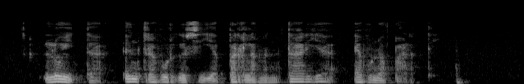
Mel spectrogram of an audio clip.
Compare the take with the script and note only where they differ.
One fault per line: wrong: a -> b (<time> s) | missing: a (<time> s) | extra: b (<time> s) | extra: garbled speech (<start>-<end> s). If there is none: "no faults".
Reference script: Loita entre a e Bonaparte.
extra: burguesía parlamentaria (1.6 s)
